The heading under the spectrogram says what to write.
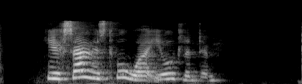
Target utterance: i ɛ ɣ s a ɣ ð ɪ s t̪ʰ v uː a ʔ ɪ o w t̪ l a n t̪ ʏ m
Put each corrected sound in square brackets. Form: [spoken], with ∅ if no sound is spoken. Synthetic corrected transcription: [j] ɛ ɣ s a ɣ ð ɪ s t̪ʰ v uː a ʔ [i] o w t̪ l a n t̪ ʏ m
